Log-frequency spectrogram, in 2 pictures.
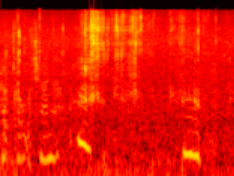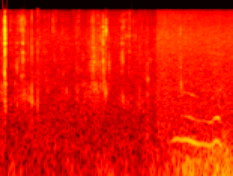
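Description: A girl chews crunchy food close by.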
